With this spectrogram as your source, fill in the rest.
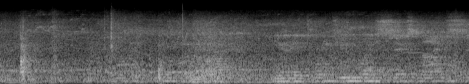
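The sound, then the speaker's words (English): Small two-wheel-drive, tenth-scale off-road RC buggies, controlled by remote, race with motors whining and buzzing continuously, their pitch wavering, with occasional sharp clicks and knocks and indistinct voices in the background. “today I'll be racing my two-wheel drive buggy. It's almost as if it's like an off-roading car, just shrunk down to a tenth of the size.”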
